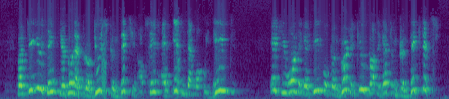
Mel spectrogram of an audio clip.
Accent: United States; I'm not just a European. I come from America.

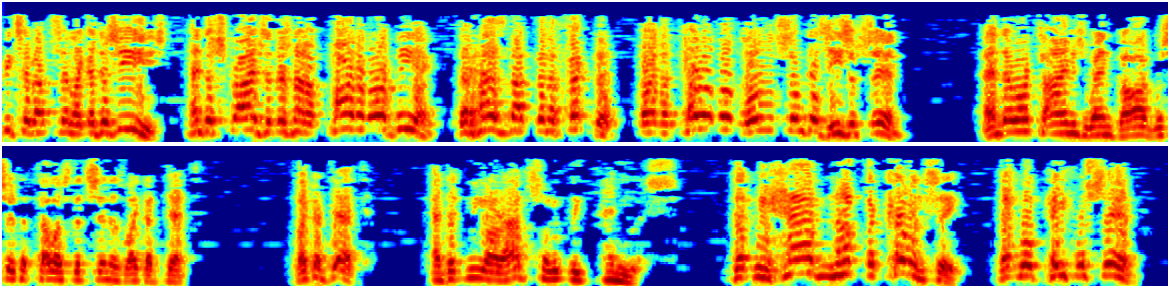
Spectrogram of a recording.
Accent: United States; As an American, I could never forget exactly where I was when I heard that President Kennedy was dead.

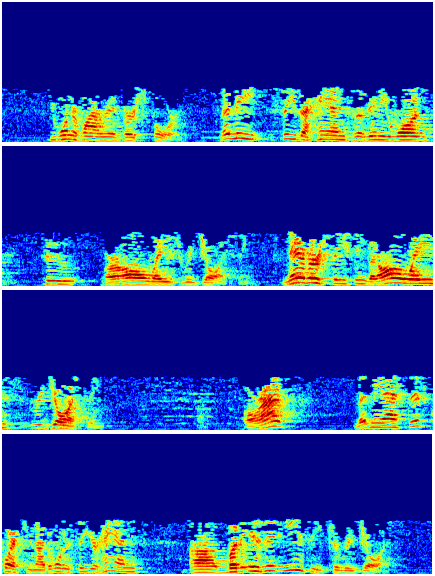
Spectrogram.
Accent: Waco, Texas, United States; I came from the part where they were rough. If you said, hey, I'm from East Waco, nobody really wanted to have anything to do with you.

